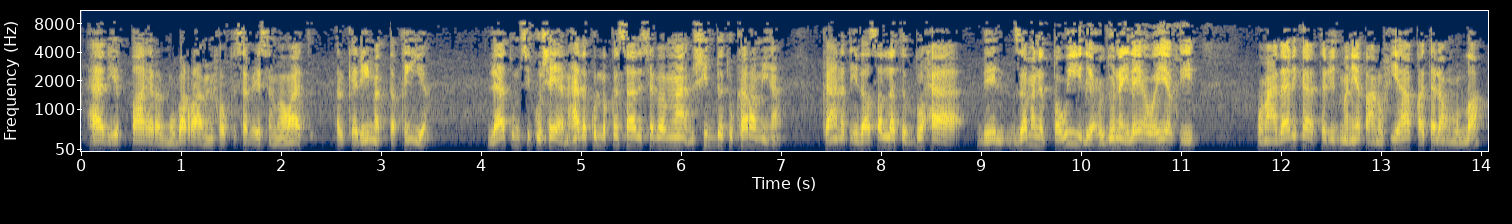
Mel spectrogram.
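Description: A man gives a fast religious lesson, racing through old narrations and acting out the quoted lines as he goes. His voice is husky and sits a little high, and the live-stream audio sounds dull and lo-fi. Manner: retells narrations with quoted speech, lively storytelling. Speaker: hadith teacher.

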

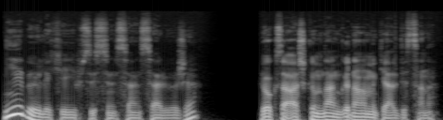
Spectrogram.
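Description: A man's voice: extremely low pitch, sing-song, moderate pace, a little mellow, no echo, clean studio sound. A man voicing Katerina, a jealous young wife. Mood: rapturous. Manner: pleading, possessive, rapturous.

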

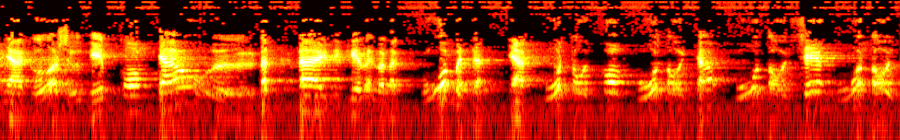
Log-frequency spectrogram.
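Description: A man's voice: high-pitched, bright, forceful tone, poor audio. An older man, a Buddhist monk, giving a frank, blunt dharma talk and repeating words for emphasis.

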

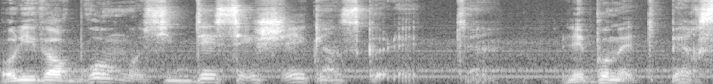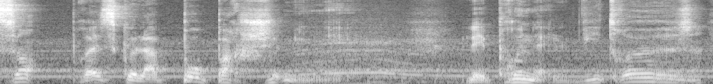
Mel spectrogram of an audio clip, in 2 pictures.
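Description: A man reading a novel aloud as an audiobook, with a measured, dramatic delivery. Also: mid-range voice, very animated, gravelly, noisy background. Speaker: audiobook reader. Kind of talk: scripted narration.

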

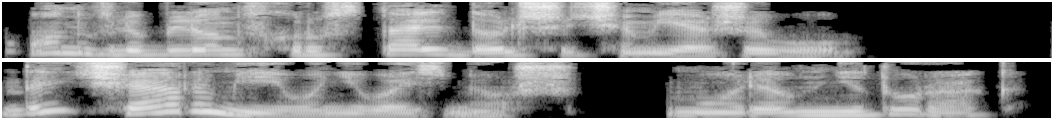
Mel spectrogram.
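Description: A grumbling, defensive middle-aged sorceress, as a woman reading aloud puts her on. Her voice is low, husky and mellow, with a dry storybook delivery. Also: big pitch swings, brisk, dry recording, full character voice. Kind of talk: audiobook character voicing.

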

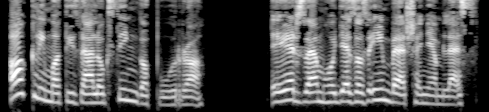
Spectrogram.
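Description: A woman's voice: medium pitch, lively intonation, dry recording, voice pushed up, natural voice. A woman reading an audiobook, voicing a hot-tempered young male racing driver who speaks bluntly and with stubborn resolve, recorded close and dry. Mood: bitter. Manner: bitter, blunt, determined.

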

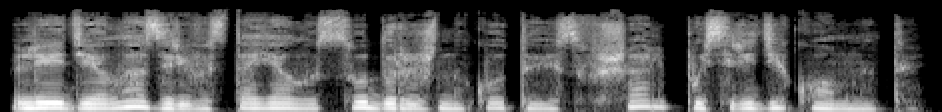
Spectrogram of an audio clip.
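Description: A woman reading an audiobook narration in a measured, even manner. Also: deep voice, slightly rough. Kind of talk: scripted narration.

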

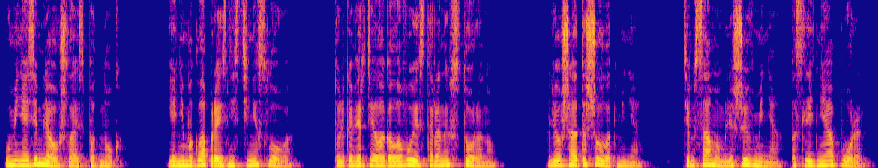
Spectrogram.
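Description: A woman giving a steady, even first-person narration of a novel as an audiobook reader. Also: fairly low pitch, moderate pace.

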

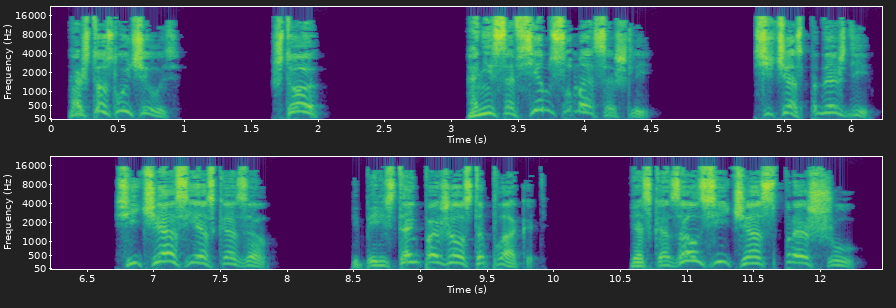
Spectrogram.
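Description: A man voicing an excitable, scheming male house brownie in an audiobook, brash and wheedling. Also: high-pitched, vocal fry, husky, dry recording, studio quality, voice pushed up, heavily acted. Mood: agitated. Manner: fast-talking, brash, wheedling. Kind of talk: audiobook character voice.

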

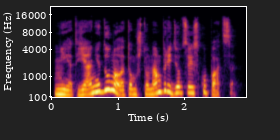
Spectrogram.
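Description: A woman's voice: medium pitch, lively intonation, brisk, natural voice. A woman reading the lines of a teasing, seductive male incubus professor in an audiobook, with a purring, playful manner.

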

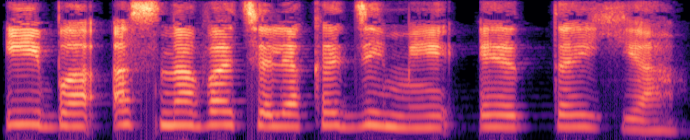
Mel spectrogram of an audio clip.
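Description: A woman's voice: fairly high pitch, a little slow, fairly bright tone, clear, resonant tone. A woman voicing a nervous, secretive fairy headmistress who answers evasively and tries to soothe, in an audiobook reading.

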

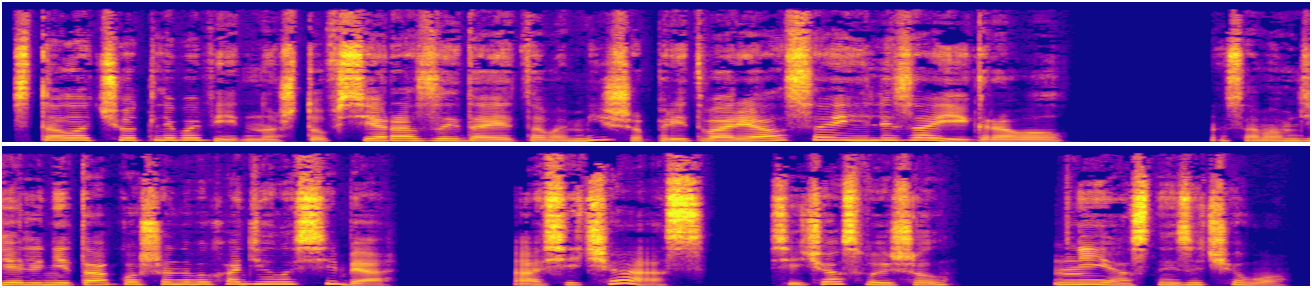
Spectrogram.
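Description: A woman narrates a novel aloud in an expressive storytelling manner. Her voice sits fairly high. The recording is dry and close, with no room around it. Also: moderate pace, creaky, no echo. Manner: expressive, shifting into shrill character voices. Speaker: audiobook narrator. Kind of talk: scripted narration.

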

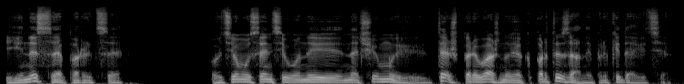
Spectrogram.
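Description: A man voicing a gruff male frontline soldier in an audiobook, blunt and profane. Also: deep voice, lively intonation, normal speed, no room sound, clean studio sound.

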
